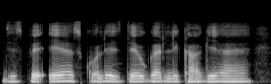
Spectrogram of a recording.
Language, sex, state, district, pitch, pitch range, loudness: Hindi, male, Jharkhand, Deoghar, 135 Hz, 130-140 Hz, -15 LUFS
